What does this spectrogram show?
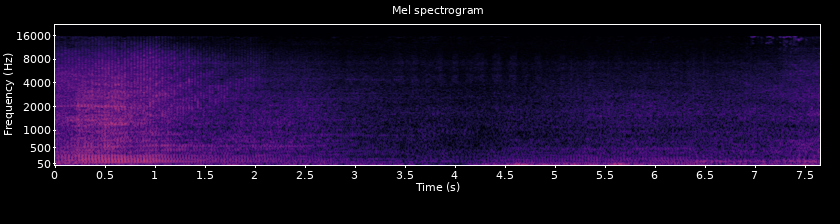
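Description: A car engine pulling away and fading, then a vehicle engine approaching with a low, even throb, growing louder near the end.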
